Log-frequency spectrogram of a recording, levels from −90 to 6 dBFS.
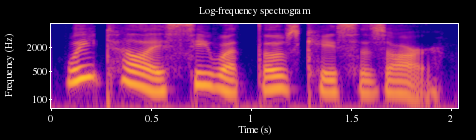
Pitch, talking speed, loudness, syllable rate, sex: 195 Hz, 235 wpm, -18 LUFS, 5.9 syllables/s, female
